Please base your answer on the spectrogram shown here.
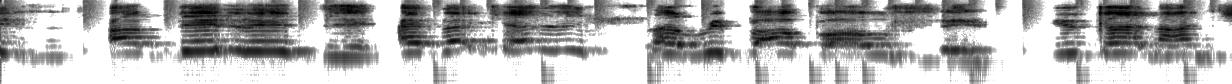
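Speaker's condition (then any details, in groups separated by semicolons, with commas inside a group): Cerebral palsy; speech, wheelchair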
